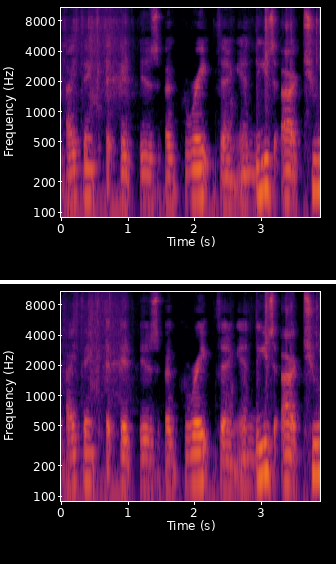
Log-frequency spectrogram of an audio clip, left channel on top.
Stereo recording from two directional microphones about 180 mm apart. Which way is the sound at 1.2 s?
35° right (ahead or behind).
